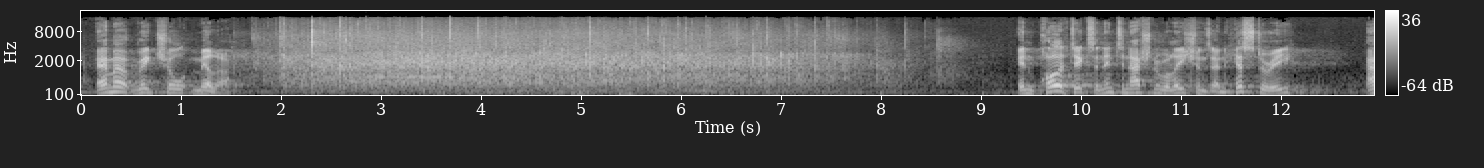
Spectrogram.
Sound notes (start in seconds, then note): 1.7 audience applauding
